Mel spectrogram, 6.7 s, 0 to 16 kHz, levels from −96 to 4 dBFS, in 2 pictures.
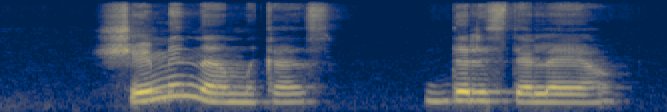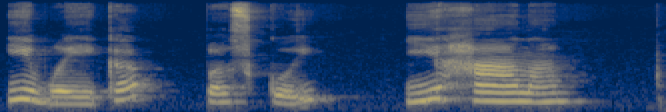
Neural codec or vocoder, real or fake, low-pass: none; real; 14.4 kHz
